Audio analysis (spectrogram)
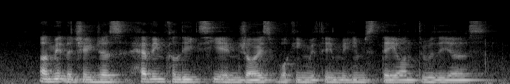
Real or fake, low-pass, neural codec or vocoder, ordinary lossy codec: real; none; none; none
